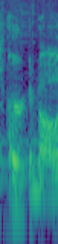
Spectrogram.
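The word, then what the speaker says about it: Kuykendahl: But if you're from Houston, you'll probably pronounce it as Kirkindall, even though there's no R there.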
